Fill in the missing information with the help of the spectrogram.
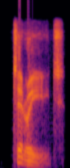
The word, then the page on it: terete: British English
